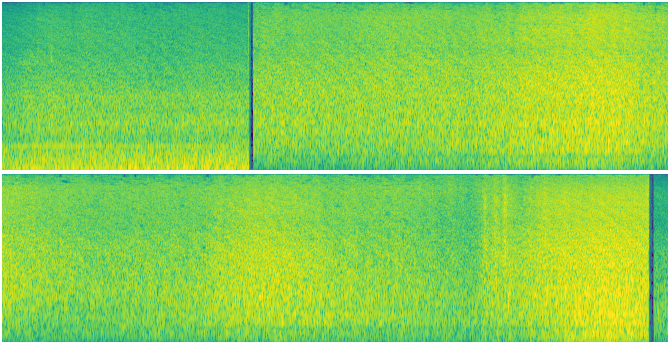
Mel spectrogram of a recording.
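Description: Sea waves wash onto a seashore, a steady broad rush of surf that swells and recedes in slow surges, loud and close, with no voices over it.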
